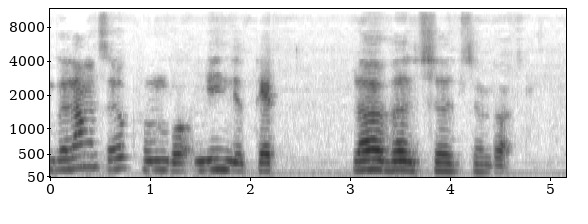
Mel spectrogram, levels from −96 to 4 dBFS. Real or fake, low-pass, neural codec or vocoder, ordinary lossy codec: fake; 10.8 kHz; codec, 44.1 kHz, 2.6 kbps, SNAC; AAC, 48 kbps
